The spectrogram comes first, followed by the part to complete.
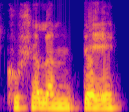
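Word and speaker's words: कुशलं ते: So written with the anuswaras, the subdotted m, but pronounced as a n because of the following te. So you write kushalam anuswara te, but you pronounce kushalante because the following te.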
